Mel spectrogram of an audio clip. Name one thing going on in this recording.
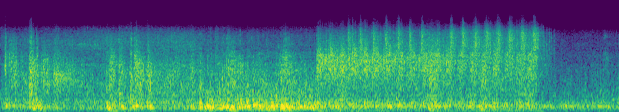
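Truck engines rumble as the trucks drive closer.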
